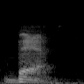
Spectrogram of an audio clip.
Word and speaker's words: bad: Una palabra muy común en el inglés, la palabra malo, es una combinación entre la A y la E. Entonces tengo que poner mi boca como para decir A, pero en vez de decir A, digo E. Y suena bad.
